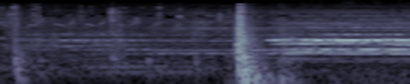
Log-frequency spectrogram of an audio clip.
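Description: A heavy truck door thunks shut once as a truck parks in front of a brick church with a snow-covered lawn, a solid thud midway through, with a low steady engine hum droning underneath and swelling slightly afterward.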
